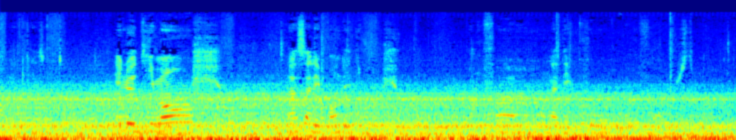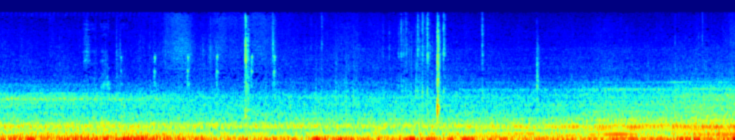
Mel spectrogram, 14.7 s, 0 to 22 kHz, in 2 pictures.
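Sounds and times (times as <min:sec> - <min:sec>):
car engine running with a heavy low rumble: 0:00.0 - 0:14.7
speech: 0:01.3 - 0:02.3, 0:02.9 - 0:04.0
sharp clicks and rattles: 0:08.5 - 0:11.9.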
